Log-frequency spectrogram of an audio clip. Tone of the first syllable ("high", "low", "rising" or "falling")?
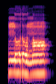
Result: high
